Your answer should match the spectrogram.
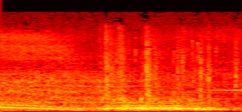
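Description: A car engine hums and its pitch sinks as the vehicle slows and pulls up in front of Mola's bookshop, stopping, with a steady hiss of rain underneath and a few soft clunks near the end.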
